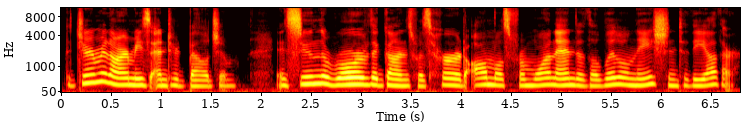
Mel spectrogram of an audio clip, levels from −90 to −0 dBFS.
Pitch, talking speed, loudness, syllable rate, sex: 220 Hz, 220 wpm, -20 LUFS, 5.6 syllables/s, female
